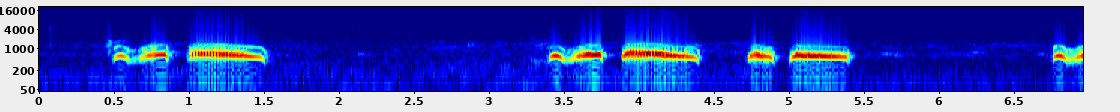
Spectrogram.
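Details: Captive lure spotted dove urging wild doves in with coos: a two-part hollow coo, a pause, then two phrases back to back of a short bent note and a longer falling note, in stillness.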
